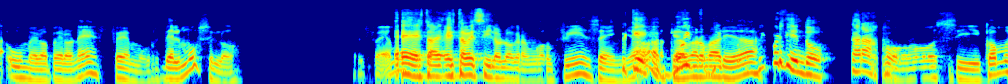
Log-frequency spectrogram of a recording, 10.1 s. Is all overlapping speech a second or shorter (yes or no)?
no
